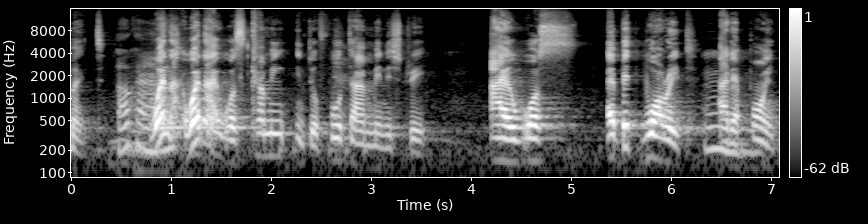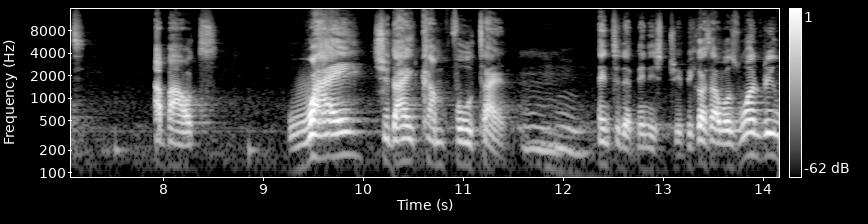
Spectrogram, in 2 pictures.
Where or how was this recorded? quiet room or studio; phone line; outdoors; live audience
live audience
